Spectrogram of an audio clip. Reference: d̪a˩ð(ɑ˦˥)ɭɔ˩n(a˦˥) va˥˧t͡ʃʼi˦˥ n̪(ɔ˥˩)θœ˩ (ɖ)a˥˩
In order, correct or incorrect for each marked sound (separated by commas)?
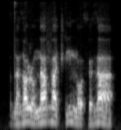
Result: correct, correct, incorrect, incorrect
